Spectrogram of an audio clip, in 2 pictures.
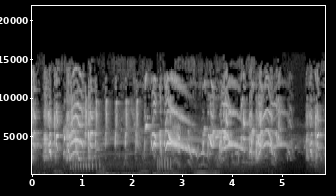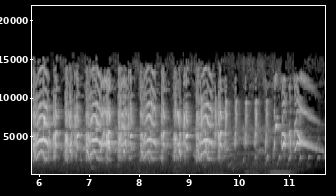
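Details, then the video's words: A Magpie Tanager in Brazil gives a dense, busy chatter of sharp, high chips and squeaky notes, nearly continuous with a brief pause midway; a faint low hum at the start. "Canto da tietinga"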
